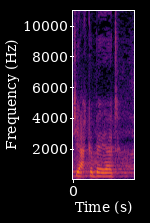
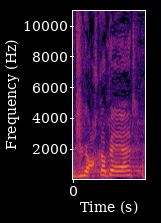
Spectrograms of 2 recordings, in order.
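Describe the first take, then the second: First: The name is said with a Northern Irish pronunciation. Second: The name is said with a different, non-local pronunciation. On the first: "the Northern Ireland version"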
